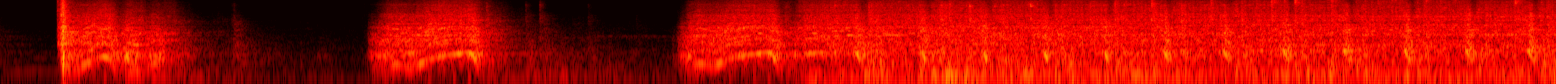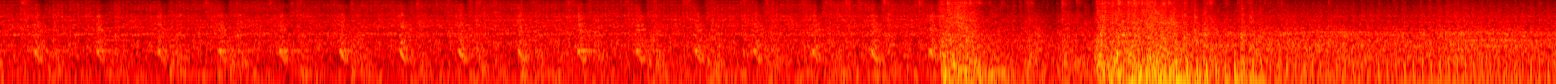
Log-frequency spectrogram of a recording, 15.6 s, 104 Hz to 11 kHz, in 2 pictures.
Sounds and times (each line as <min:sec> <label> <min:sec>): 0:00.3 false start 0:01.2
0:01.9 false start 0:02.8
0:03.4 false start 0:15.5
0:03.6 water pump motor 0:15.5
